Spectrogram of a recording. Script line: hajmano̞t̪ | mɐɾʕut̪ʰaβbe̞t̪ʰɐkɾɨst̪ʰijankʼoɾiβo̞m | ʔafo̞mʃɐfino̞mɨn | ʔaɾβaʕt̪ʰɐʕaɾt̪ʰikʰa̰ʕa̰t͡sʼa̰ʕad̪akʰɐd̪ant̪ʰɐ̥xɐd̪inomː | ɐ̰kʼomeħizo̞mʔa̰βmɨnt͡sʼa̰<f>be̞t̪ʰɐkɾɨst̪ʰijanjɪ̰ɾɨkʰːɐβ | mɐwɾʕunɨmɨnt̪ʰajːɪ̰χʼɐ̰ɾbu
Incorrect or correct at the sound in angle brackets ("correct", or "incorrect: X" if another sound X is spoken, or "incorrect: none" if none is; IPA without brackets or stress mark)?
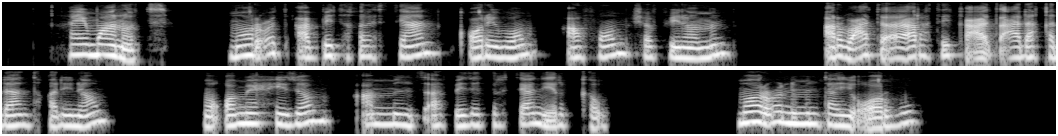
correct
